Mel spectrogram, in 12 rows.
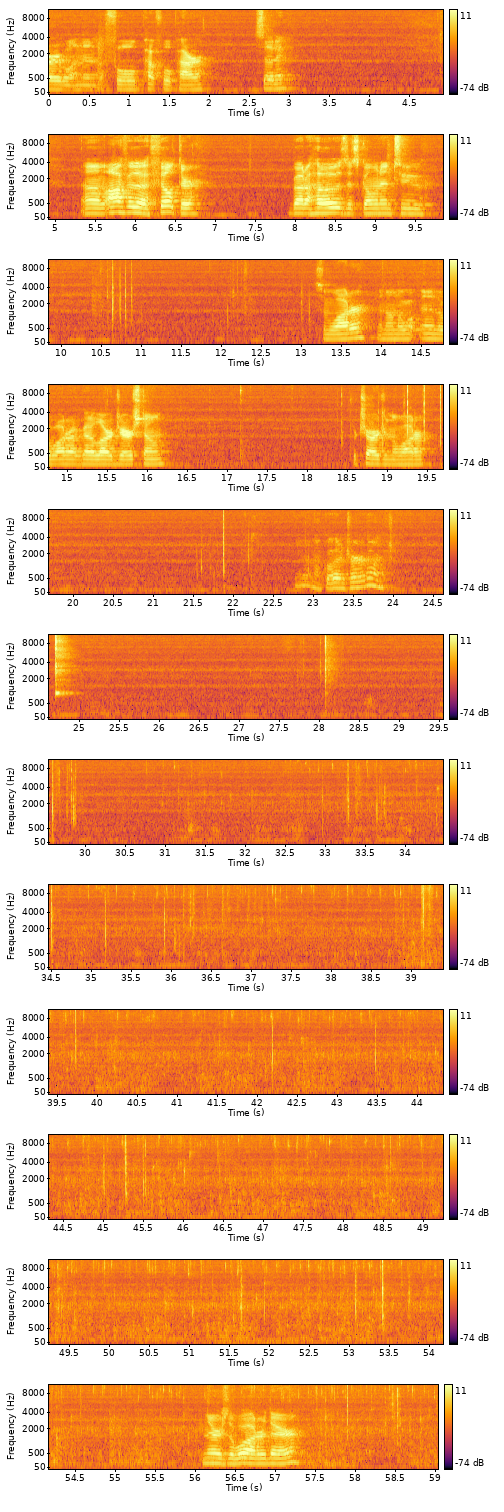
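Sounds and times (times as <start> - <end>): switch click: 24.7 - 25.0
water bubbling and gurgling: 30.4 - 59.0.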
